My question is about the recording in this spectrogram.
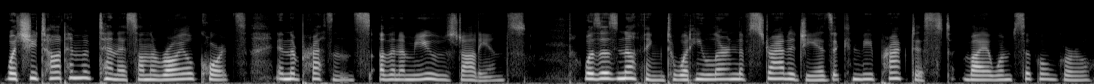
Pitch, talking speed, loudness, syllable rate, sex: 230 Hz, 190 wpm, -19 LUFS, 5.1 syllables/s, female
